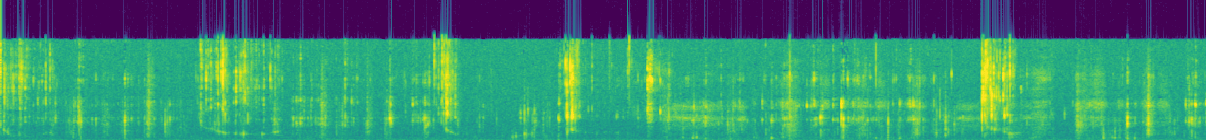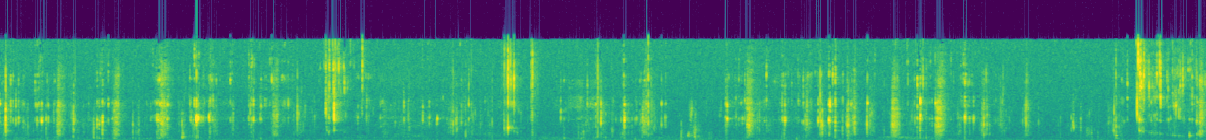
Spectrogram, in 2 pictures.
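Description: A fork scrapes and clinks against a glass bowl.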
